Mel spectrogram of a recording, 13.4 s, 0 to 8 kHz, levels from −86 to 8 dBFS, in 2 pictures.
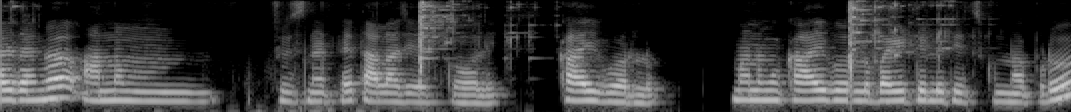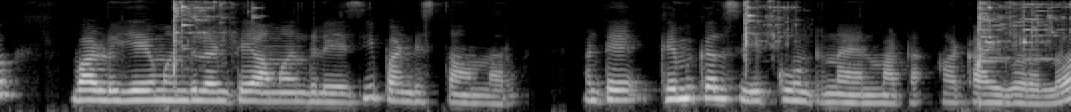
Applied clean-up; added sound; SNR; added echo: none; Shatter; 14 dB; none.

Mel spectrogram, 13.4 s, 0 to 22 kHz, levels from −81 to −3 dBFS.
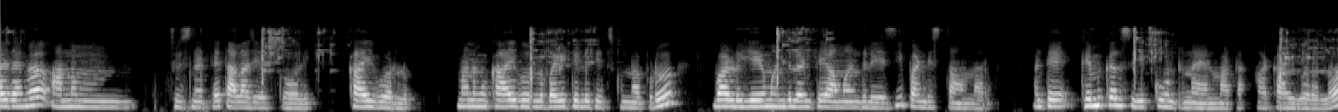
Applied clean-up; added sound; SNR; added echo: neural mask model RNNoise.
